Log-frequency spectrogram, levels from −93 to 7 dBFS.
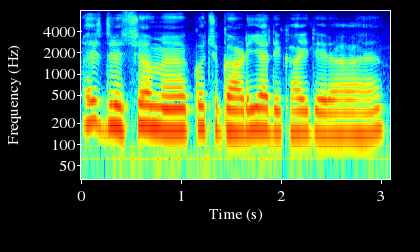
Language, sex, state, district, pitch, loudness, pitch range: Hindi, male, Karnataka, Bangalore, 160 Hz, -14 LUFS, 150-175 Hz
